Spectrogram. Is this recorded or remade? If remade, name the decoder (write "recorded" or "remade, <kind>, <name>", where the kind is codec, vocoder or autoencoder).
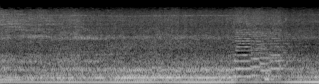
recorded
